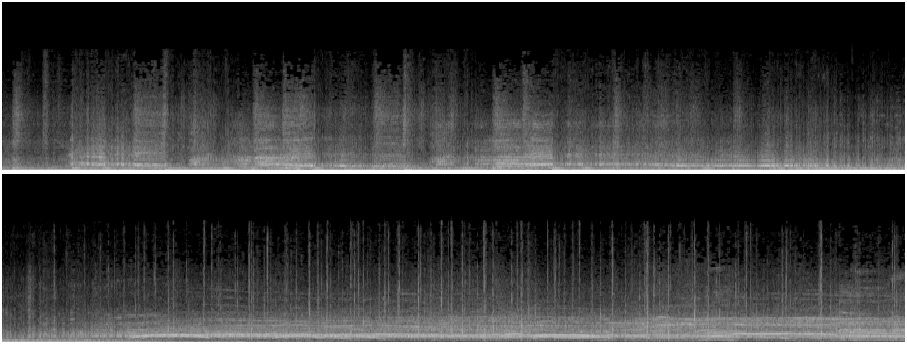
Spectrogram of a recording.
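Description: Live hip-hop track with a heavy bass beat played loud through an arena PA, sounding echoey and rough on a camera microphone. The beat stops about two-thirds of the way through, and the crowd goes on cheering and screaming.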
